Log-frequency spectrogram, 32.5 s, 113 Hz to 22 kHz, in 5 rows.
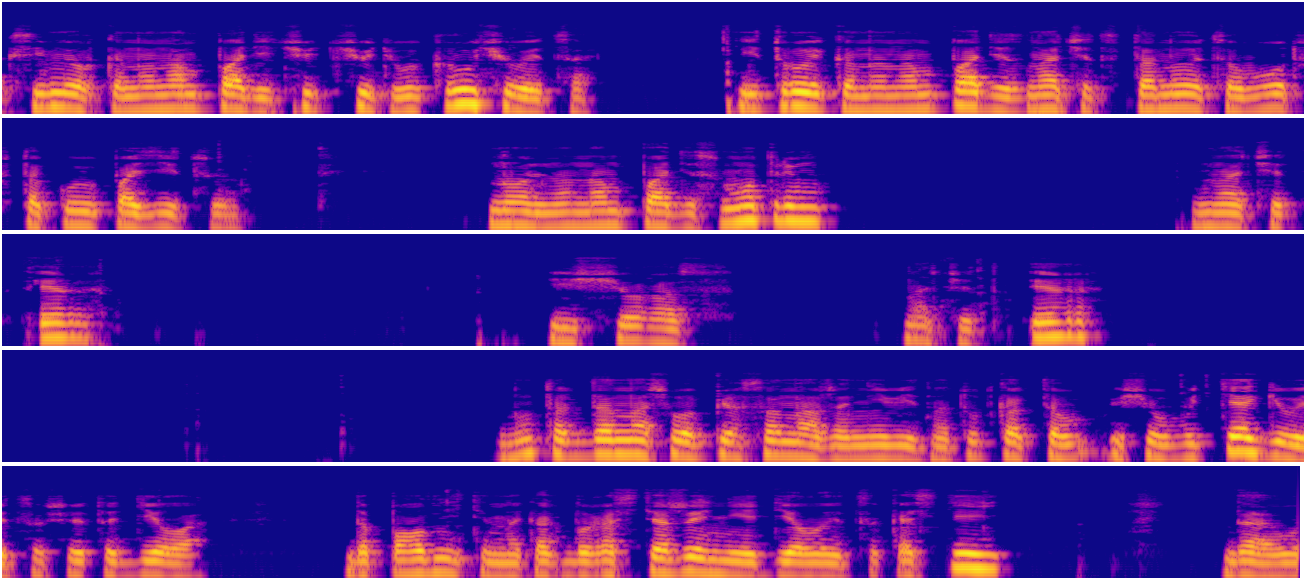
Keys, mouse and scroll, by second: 1.3 r, 3.5 KP_3, 5.2 r, 7.6 click, 9.0 KP_0, 12.3 r, 13.3 click, 13.5-14.9 middle drag, 15.4 r, 17.6 click, 17.9-20.5 middle drag, 21.3-23.1 middle drag, 25.4-28.2 middle drag.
